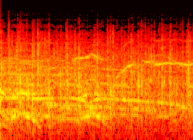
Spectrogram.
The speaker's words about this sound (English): You gotta get some strong stuff. I know. I hate that. That's the white people applause.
